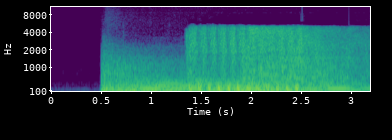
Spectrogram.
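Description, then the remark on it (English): A particle cannon shot, fired across the Rio Grande, erupts suddenly out of silence, loud, swelling into a rapid rattling, pulsing roar that holds steady for a few seconds without any voices. “I grinned as the shot from my particle cannon crossed the Rio Grande, the shockwave slicing through the water before smashing into the immense 10-gallon hat on the head of the 30-foot-tall mechanoid there.”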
